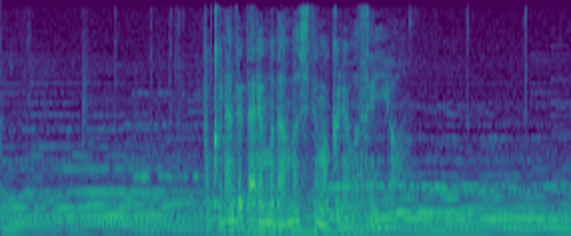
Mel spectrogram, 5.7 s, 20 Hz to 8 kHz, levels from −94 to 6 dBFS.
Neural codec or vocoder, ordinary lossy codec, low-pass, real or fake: none; none; 7.2 kHz; real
